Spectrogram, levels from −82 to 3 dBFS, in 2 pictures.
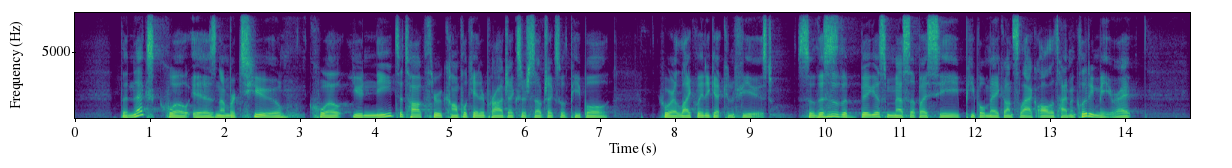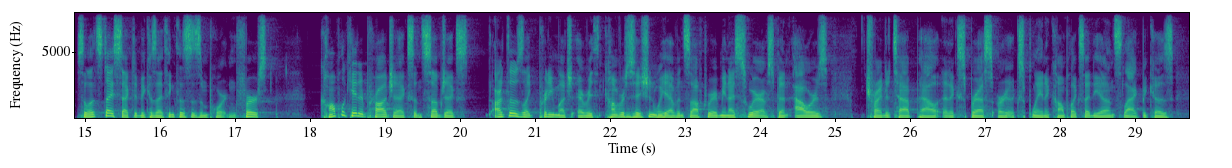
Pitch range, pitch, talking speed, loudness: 110-140 Hz, 120 Hz, 180 wpm, -18 LUFS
